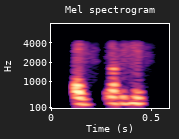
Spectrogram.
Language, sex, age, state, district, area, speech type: Malayalam, female, 30-45, Kerala, Idukki, rural, conversation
